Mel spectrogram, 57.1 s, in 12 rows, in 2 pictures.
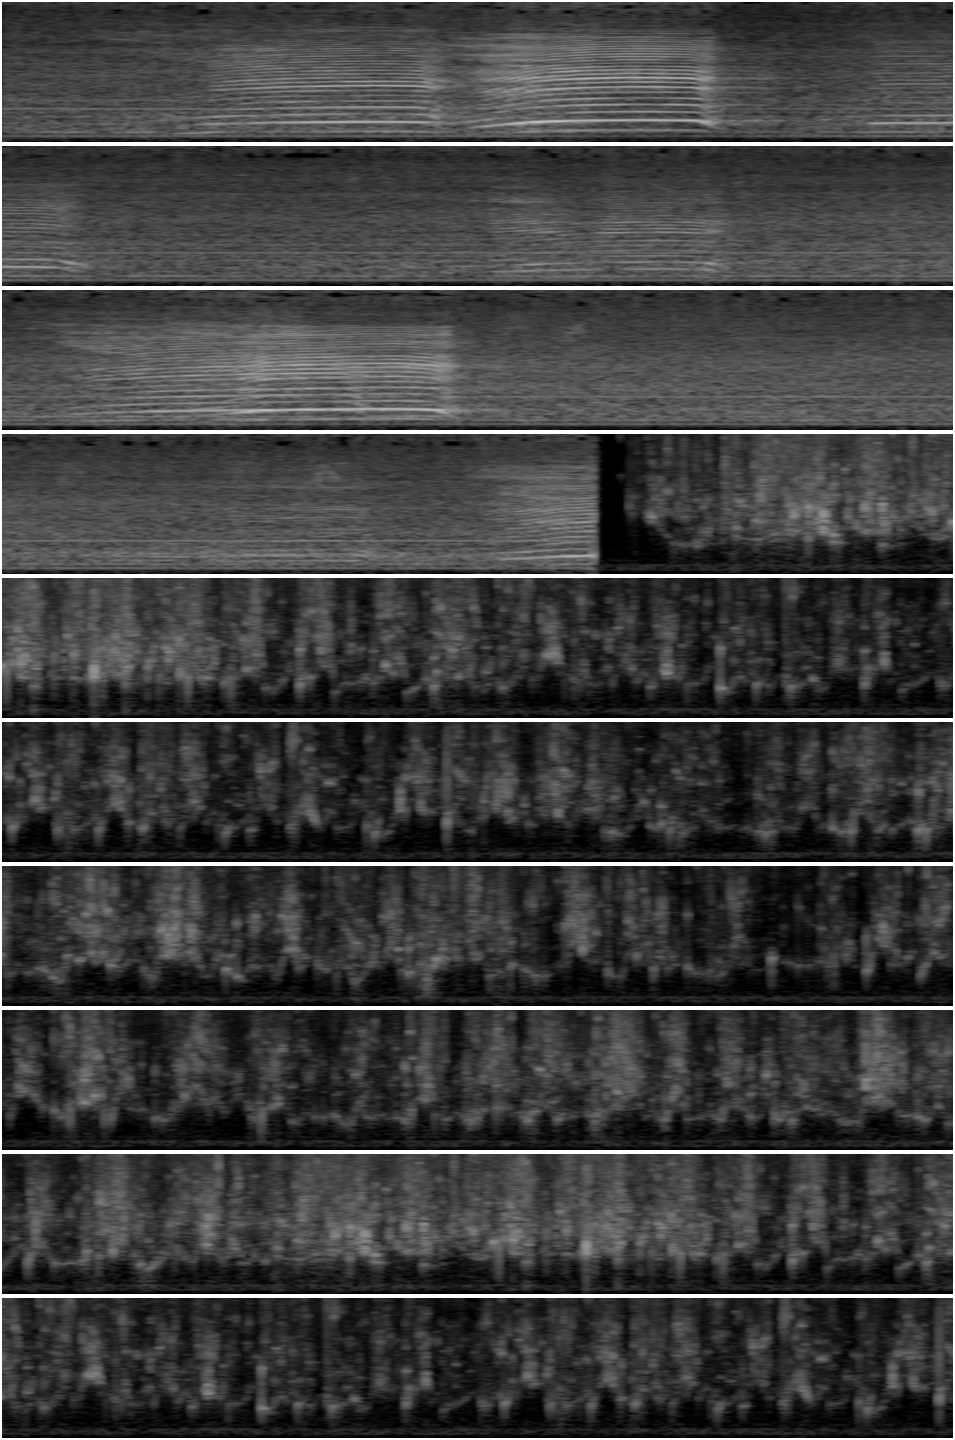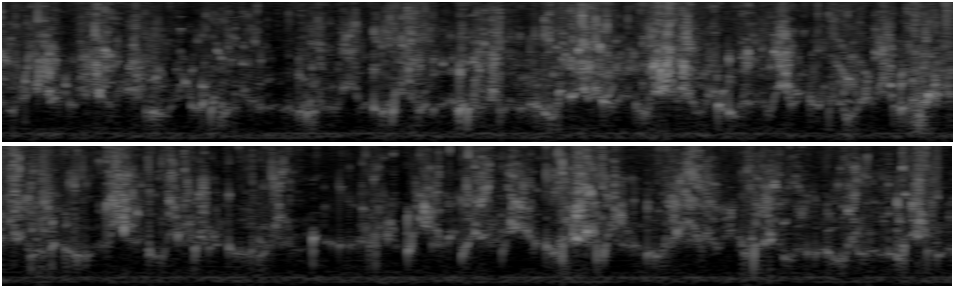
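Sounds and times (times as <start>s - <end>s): water trickling: 16.8s - 57.0s.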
